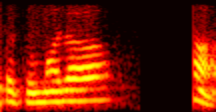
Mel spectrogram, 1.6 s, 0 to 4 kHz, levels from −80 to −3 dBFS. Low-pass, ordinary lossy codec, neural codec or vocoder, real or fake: 3.6 kHz; none; none; real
